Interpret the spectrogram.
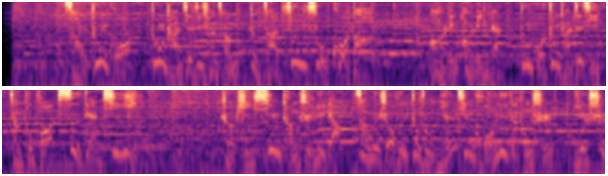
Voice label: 专题 大气有力; 中迪集团

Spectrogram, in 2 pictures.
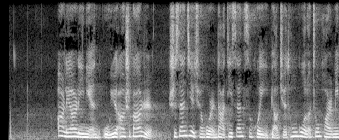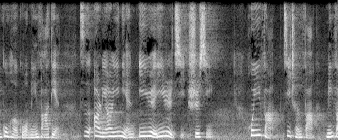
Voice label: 温婉大气

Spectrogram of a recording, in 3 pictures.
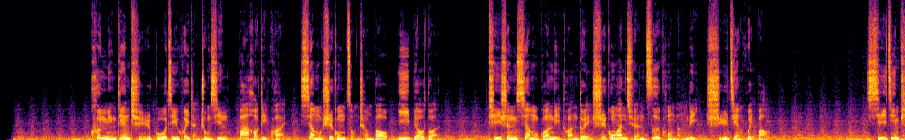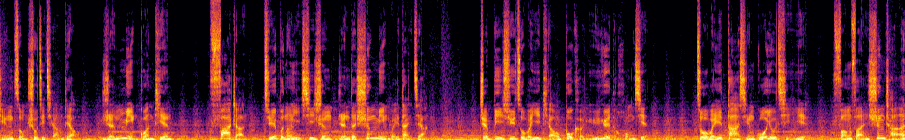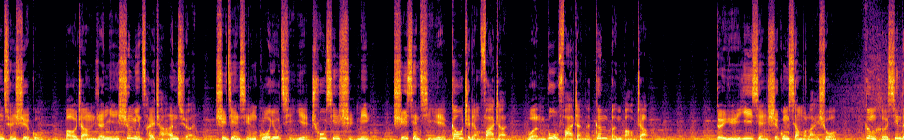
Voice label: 专题汇报类

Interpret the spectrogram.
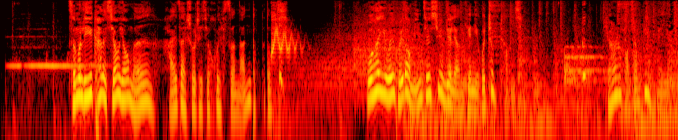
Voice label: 动漫男音

